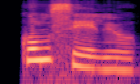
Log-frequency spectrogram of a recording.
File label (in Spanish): "conselho", Portugués; consejo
